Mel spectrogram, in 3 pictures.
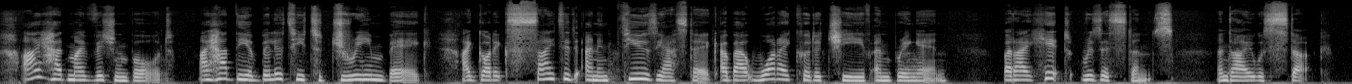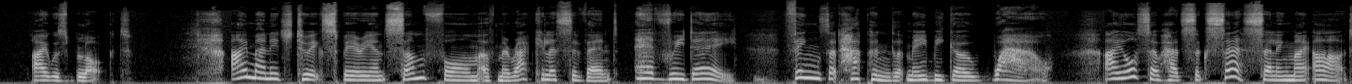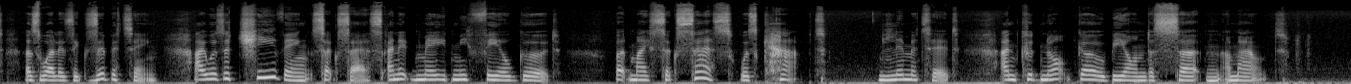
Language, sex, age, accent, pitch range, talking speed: English, female, 40-59, British, 190-230 Hz, 135 wpm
